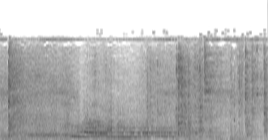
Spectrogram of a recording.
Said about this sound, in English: they throw this thing right down onto the hood of a truck that's going by, and it just fucking stops, hits the brakes, skids to a stop.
